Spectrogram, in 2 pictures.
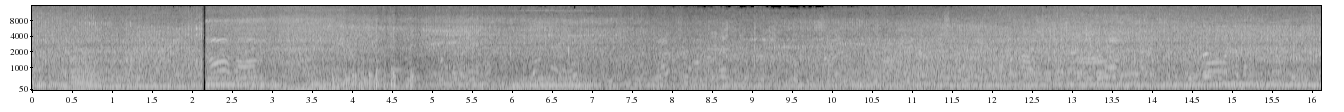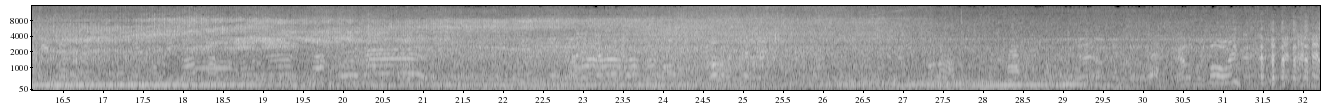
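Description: Modified cars driving off one after another on wet tarmac, engines running with a steady drone and tyres hissing on the wet road, over spectators' chatter and calls.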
